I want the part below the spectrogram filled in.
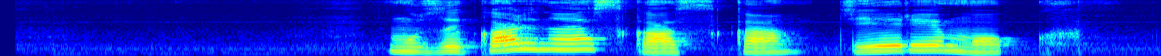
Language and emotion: Russian, neutral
